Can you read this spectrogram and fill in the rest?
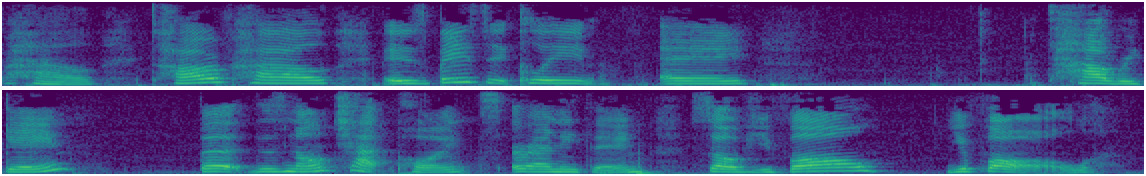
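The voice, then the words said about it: Breathless, fast speech. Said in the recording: “I'm out of breath again... I'm talking too fast”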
